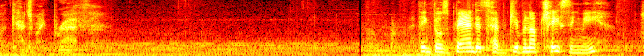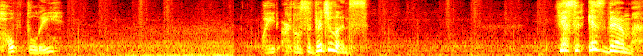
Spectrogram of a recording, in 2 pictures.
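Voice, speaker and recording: A woman voicing a vengeful young orphaned vampire hunter, narrating a video game in character with earnest drama and breathy asides. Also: medium pitch, fairly bright tone, slight background noise, natural voice. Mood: tense, winded. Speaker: roleplay gamer narrating in character. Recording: music behind the voice. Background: game music.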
